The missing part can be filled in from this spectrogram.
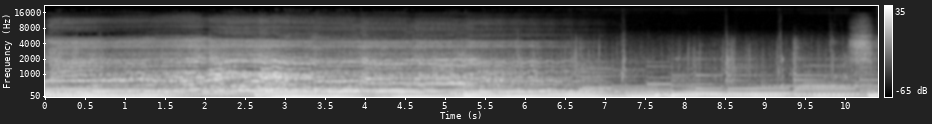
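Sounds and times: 
voice: 0:00.0 - 0:07.4
jazzy, sad keyboard loops: 0:00.0 - 0:10.4.

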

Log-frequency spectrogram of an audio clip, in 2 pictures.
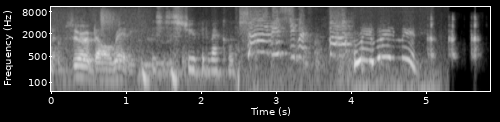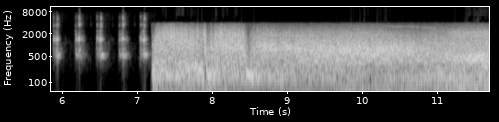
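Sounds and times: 
speech: 0:00.3 - 0:05.2
quick evenly spaced ticks: 0:04.9 - 0:07.2
toilet exploding on the Nevada salt flats: 0:07.2 - 0:11.7.

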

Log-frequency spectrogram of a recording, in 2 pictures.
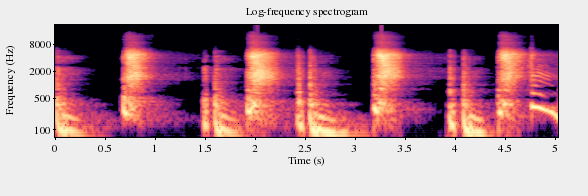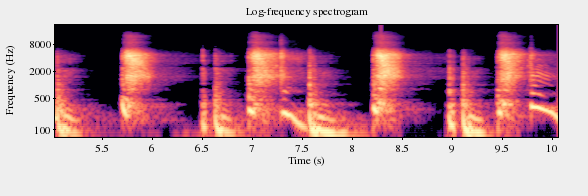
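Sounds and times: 
beatbox drum loops: 0:00.0 - 0:10.0.

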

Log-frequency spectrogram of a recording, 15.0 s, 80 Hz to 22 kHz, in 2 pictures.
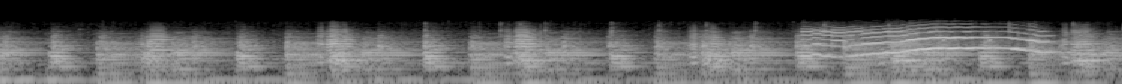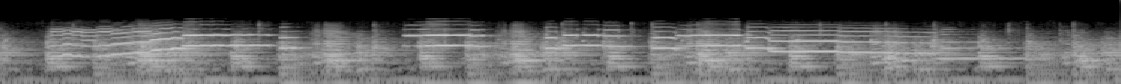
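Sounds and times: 
old timey silent film piano: 0:00.0 - 0:14.9
old timey silent film saxophone: 0:05.4 - 0:14.9.

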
